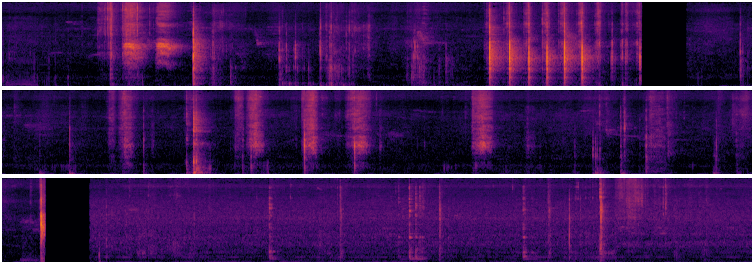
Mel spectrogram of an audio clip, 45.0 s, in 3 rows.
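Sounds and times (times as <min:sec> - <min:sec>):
crow cawing: 0:02.4 - 0:03.7
knife slicing onto cutting board: 0:21.0 - 0:21.4, 0:24.4 - 0:24.9.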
